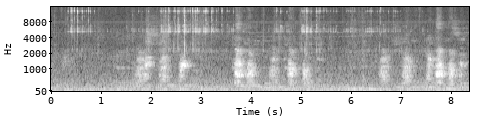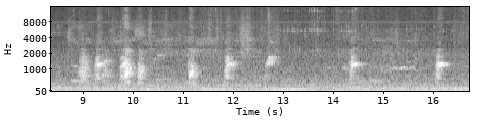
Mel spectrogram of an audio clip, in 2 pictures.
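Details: High, clipped barks from a young gold female Kaninchen Dachshund, born November 6, kept at a puppy shop in Kadoma, Osaka, Japan, coming in quick uneven runs then sparser single yips, with faint rattling and a low room hum.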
